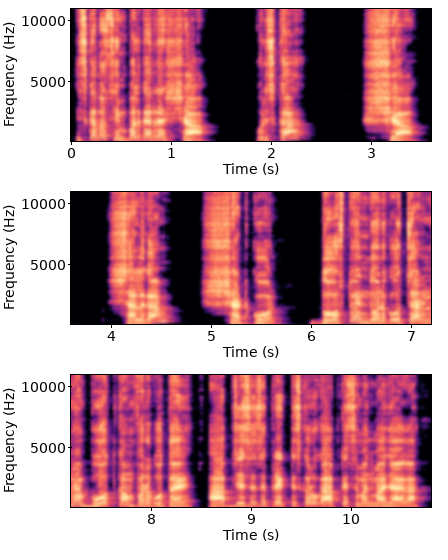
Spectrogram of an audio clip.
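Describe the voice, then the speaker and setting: A man's voice: high-pitched, a bit bright. A man teaching the Hindi alphabet online, drilling each syllable and asking the viewer how to pronounce it.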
